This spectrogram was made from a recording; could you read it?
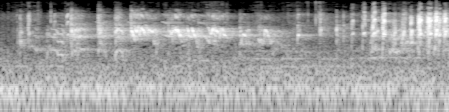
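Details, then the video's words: Budgies chatter continuously with buzzy warbles and chirps, growing into a run of quick, sharp, rhythmic chirps toward the end. "Budgies Sounds| Budgies Chirping sound"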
